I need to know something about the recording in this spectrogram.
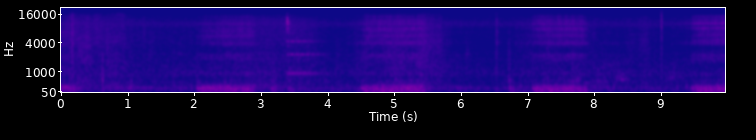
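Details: Person sleeping beside the recorder in England snores so loudly the recorder can't sleep: loud, rough snores about every two and a half seconds, roughly 24 a minute, with faint room noise between.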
